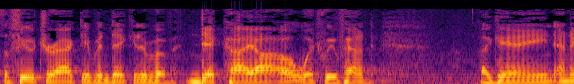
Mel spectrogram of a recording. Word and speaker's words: dikaiō: D-I-K-A-I-O, long O, dikaiō.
